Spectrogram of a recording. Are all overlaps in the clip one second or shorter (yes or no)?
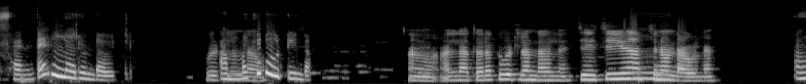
yes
